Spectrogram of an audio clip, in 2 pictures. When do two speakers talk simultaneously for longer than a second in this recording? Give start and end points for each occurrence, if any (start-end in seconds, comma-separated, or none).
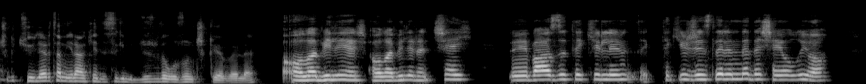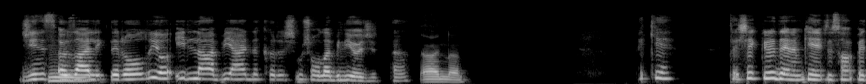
none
